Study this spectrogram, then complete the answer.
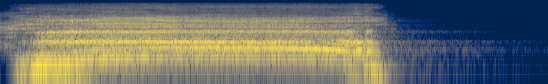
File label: battlecry; smite; ravana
